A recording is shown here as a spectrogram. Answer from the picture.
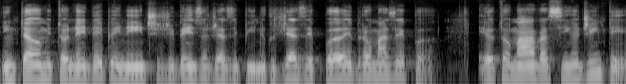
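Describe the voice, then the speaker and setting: Speaking very slowly against a quiet background, a woman uses a very deep, low pitch and fairly even intonation. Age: 60s. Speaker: interviewee sharing recovery experience. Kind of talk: testimony.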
